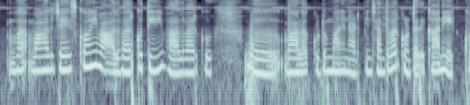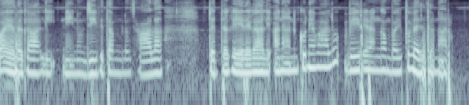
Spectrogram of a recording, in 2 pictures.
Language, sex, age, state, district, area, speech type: Telugu, female, 18-30, Telangana, Siddipet, rural, spontaneous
